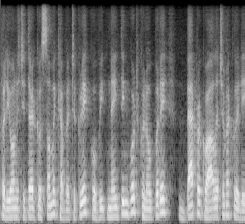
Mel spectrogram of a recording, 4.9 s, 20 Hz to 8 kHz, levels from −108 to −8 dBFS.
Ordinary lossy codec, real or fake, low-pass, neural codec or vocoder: none; fake; 7.2 kHz; codec, 16 kHz, 0.2 kbps, FocalCodec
